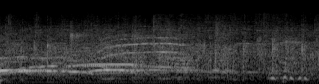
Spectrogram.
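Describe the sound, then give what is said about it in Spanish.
Audience applause for the performing musicians: a dense, steady patter of many hands clapping, with a few high whistle-like tones riding over it, easing slightly in loudness toward the end. “Ya, un aplauso para todos, ya.”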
